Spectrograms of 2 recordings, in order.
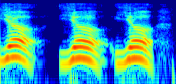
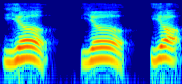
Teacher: तो शुरुआत में एक बहुत बारीक, बहुत छोटी ई की आवाज आती है। आप बोल के देखो य, बहुत छोटी सी, बारीक सी, बहुत जब ध्यान देंगे तभी पता लगेगा। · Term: अर्धस्वर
